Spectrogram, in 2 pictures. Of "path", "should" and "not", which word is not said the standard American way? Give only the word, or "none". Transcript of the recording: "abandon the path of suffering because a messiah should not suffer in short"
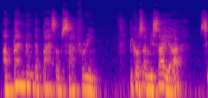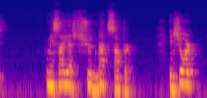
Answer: path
